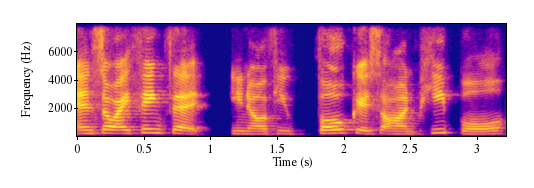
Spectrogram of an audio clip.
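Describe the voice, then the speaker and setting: A woman talks at a fairly slow pace in a normal speaking voice, her pitch fairly high with ordinary variation. The background is quiet. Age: 50s. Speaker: model and motivational speaker. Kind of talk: casual interview.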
